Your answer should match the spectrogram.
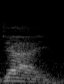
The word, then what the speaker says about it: Njai: The N is a silence. – Yeah. – Njai.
